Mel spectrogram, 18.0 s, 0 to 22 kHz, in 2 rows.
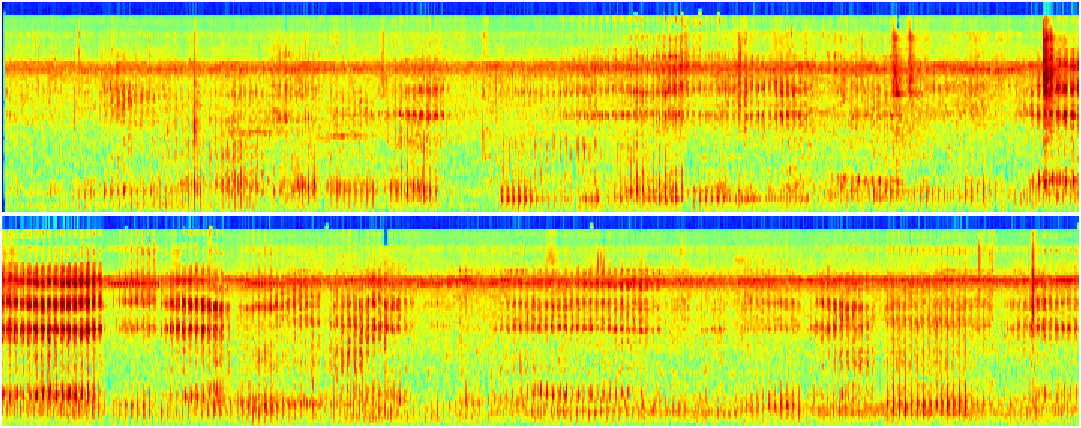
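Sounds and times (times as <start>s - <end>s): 
puma purring at a zoo in Costa Rica: 0.0s - 17.9s.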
